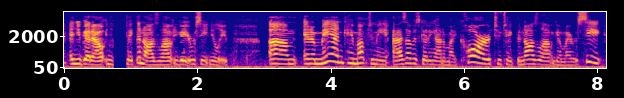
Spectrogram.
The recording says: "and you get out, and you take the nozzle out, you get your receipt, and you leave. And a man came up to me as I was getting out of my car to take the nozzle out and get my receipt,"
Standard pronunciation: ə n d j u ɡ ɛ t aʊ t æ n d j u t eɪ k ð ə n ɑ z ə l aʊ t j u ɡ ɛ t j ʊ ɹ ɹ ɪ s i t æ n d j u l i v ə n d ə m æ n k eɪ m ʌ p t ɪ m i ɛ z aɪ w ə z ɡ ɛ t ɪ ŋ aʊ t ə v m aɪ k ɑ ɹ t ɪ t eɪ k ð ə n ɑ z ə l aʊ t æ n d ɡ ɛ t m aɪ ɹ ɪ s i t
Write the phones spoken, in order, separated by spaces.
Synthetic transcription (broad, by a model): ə n j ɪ ɡ ɛ t aʊ t n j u t eɪ k ð ə n ɑ z l aʊ t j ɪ ɡ ɛ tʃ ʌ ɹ ɹ ɪ s i t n j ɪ l i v ə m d ə m æ n k eɪ m ʌ p t ɪ m i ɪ z aɪ w ə z ɡ ɛ t ɪ ŋ aʊ t ə v m aɪ k ɑ ɹ t ɪ t eɪ k ð ə n ɑ z l aʊ t n ɡ ɛ t m aɪ ɹ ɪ s i t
